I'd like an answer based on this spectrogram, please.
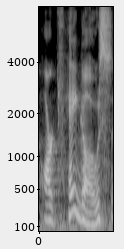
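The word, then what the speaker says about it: Archegos: up because this uh archagos is how you actually pronounce it phonetically it's uh a-r-k-a-y ghost uh the hedge fund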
